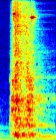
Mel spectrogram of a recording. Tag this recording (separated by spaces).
toaster toast bread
